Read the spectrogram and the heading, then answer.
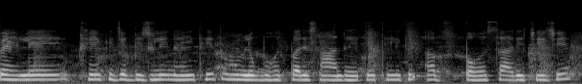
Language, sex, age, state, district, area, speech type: Hindi, female, 30-45, Uttar Pradesh, Prayagraj, rural, spontaneous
